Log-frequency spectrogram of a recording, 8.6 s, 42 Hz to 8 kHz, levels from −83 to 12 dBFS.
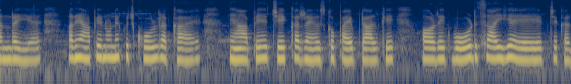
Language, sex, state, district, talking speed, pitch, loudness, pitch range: Hindi, female, West Bengal, Purulia, 205 wpm, 205 Hz, -14 LUFS, 195-215 Hz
